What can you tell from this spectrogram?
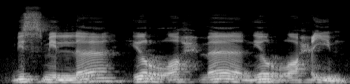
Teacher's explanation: sembunyikan sikitlah bunyi getaran ra tu. Takrir tu getaran. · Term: sifat takrir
